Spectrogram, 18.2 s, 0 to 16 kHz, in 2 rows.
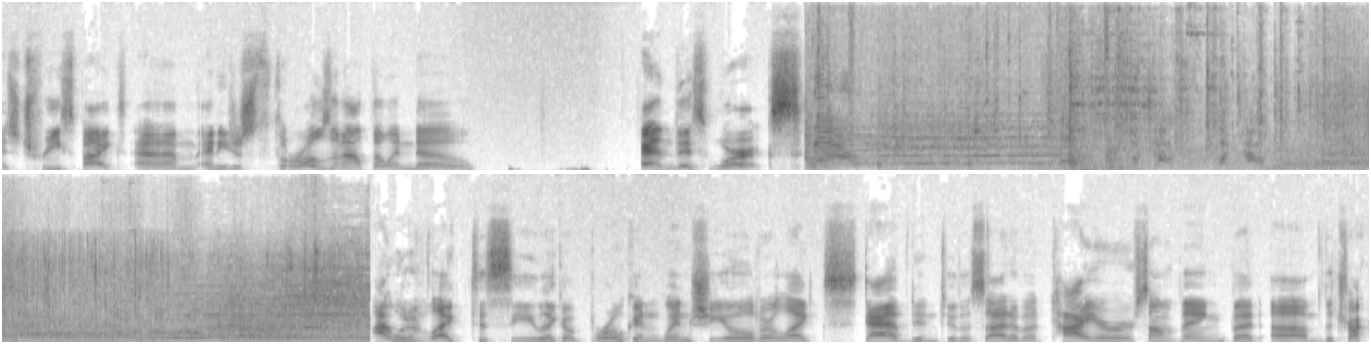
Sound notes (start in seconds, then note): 6.5 metal spikes clanking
